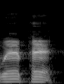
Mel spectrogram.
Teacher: गया दंतोष् दंतोष् वर्ण सूत्र वकार से दंतोष्ठम वकार से दंतोष्ठम यानी व का उच्चारण स्थान है दंतोष्ठ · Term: दंतोष्ठ वर्ण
